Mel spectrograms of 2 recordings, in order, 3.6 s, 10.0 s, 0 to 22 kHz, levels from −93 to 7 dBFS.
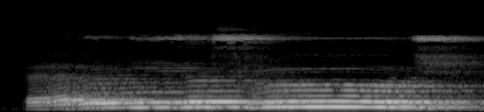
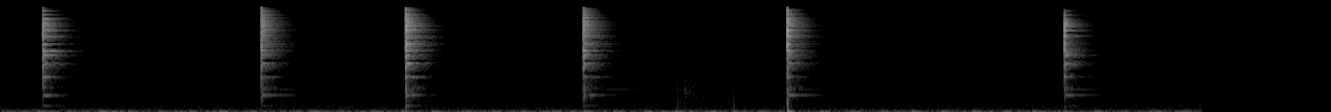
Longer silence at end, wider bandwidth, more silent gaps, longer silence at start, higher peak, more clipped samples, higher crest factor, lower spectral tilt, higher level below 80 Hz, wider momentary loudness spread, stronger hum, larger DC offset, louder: second, 0 s vs 1.9 s; second, 6.4 kHz vs 16.5 kHz; neither; about the same, 0.2 s vs 0.3 s; second, -16 dBFS vs -8 dBFS; neither; second, 12 dB vs 34 dB; first, -8.5 dB/octave vs 4.5 dB/octave; second, -84 dBFS vs -74 dBFS; second, 10 LU vs 15 LU; neither; neither; first, -28 LUFS vs -33 LUFS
